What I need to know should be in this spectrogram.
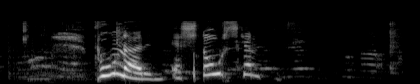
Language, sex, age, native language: Icelandic, female, 50-59, Icelandic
